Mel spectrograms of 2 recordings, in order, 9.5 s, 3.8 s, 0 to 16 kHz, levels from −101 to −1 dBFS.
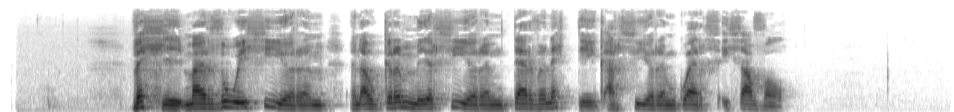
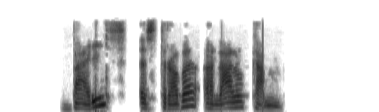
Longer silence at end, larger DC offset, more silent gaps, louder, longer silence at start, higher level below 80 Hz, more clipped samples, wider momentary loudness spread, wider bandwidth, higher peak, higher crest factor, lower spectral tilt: first, 1.7 s vs 1 s; neither; second, none vs 1.28-1.39 s; second, -25 LUFS vs -18 LUFS; first, 1.35 s vs 0.65 s; second, -70 dBFS vs -54 dBFS; neither; first, 10 LU vs 7 LU; first, 11.5 kHz vs 8.2 kHz; about the same, -4 dBFS vs -2 dBFS; about the same, 22 dB vs 18 dB; first, -5.5 dB/octave vs -3 dB/octave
